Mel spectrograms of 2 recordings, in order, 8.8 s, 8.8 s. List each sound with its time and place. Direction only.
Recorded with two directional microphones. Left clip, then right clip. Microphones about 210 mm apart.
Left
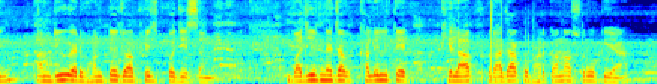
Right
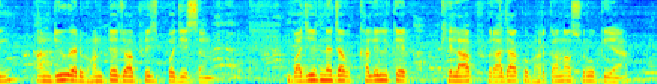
0.5 s speech: 30° right (ahead or behind)
3.9 s speech: 30° right (ahead or behind)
